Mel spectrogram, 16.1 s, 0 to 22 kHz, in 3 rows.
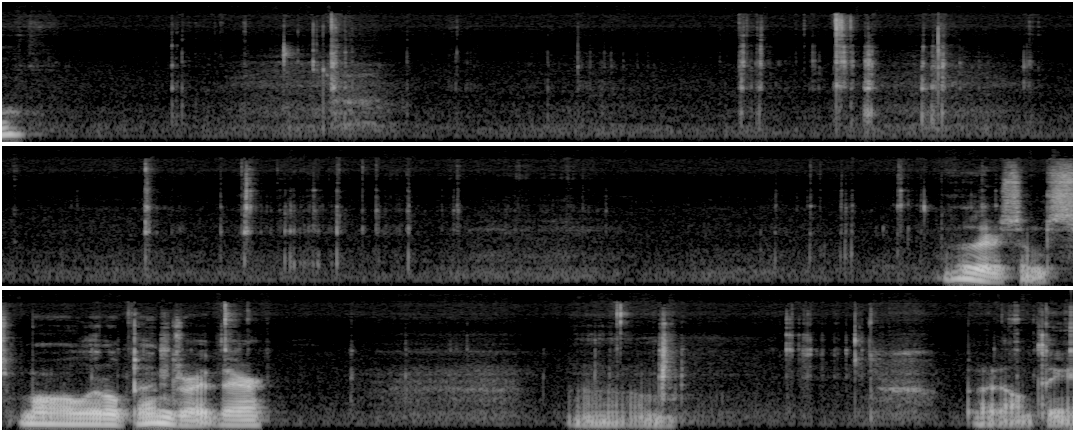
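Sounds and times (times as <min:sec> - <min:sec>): tiny lock pins clicking: 0:00.8 - 0:05.2, 0:06.0 - 0:08.4, 0:09.2 - 0:10.1, 0:13.6 - 0:15.1.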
